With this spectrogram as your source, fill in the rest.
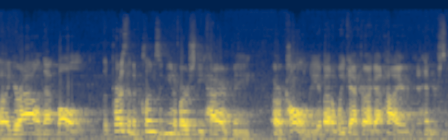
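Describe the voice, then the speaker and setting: A medium-pitched man races along at a very fast pace with ordinary pitch variation, amid audible room echo and noticeable background noise. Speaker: university president. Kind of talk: speech at awards luncheon. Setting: luncheon audience.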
